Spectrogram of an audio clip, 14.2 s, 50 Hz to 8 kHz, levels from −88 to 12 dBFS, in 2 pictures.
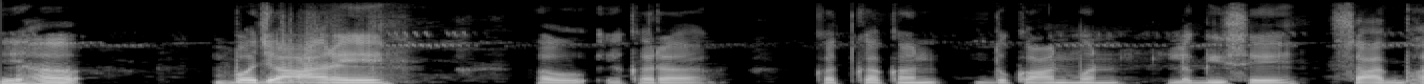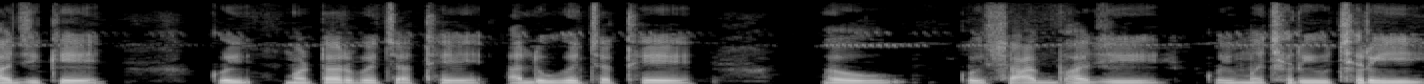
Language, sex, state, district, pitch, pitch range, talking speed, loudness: Chhattisgarhi, male, Chhattisgarh, Jashpur, 110 Hz, 105-115 Hz, 120 wpm, -18 LUFS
